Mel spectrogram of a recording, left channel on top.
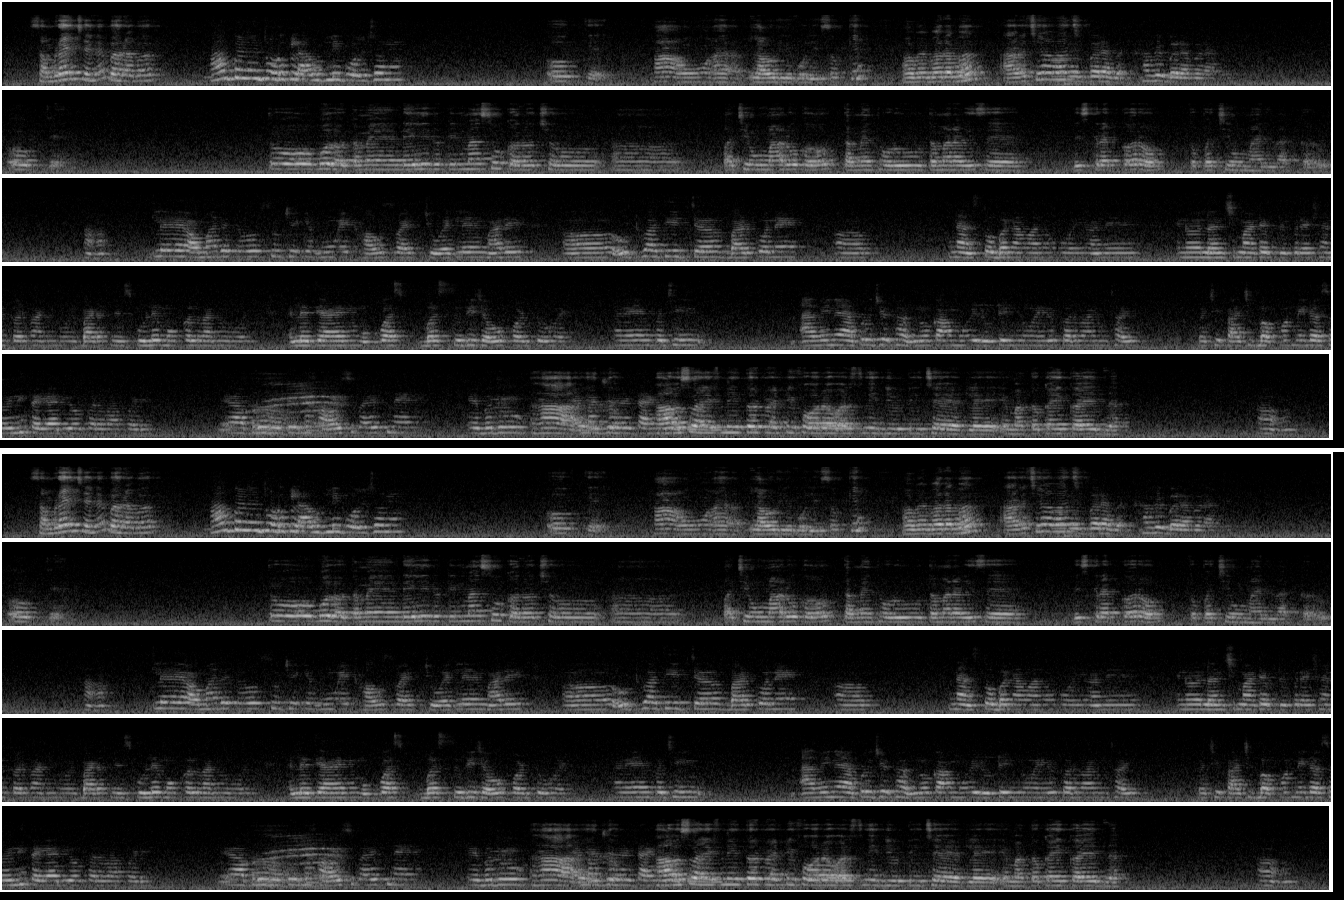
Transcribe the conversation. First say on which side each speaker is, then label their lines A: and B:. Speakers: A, on the right; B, on the right.
A: સંભળાય છે ને બરાબર.
B: હા પણ થોડુંક લાઉડલી બોલજો ને
A: ઓકે હા હું લાઉડલી બોલીશ ઓકે હવે બરાબર
B: હા
A: આવે છે અવાજ
B: હવે બરાબર હવે બરાબર આવે છે <unintelligible>
A: ઓકે તો બોલો તમે ડેલી રૂટીનમાં શું કરો છો. અ પછી હું મારું કહું તમે થોડું તમારા વિશે ડિસ્ક્રાઈબ કરો તો પછી હું મારી વાત કરું
B: હા એટલે અમારે તો શું છે કે હું એક હાઉસવાઈફ છું એટલે મારે અ ઉઠવાથી જ બાળકોને અ નાસ્તો બનાવાનો હોય અને એનો લંચ માટે પ્રિપરેશન કરવાની હોય બાળકને સ્કૂલે મોકલવાનું હોય એટલે ત્યાં એને મકવા બસ સુધી જવું પડતું હોય અને પછી આવીને આપણું જે ઘરનું કામ હોય રૂટીન નું એ કરવાનું થાય પછી પાછી બપોરની રસોઈની તૈયારીઓ કરવા પડે એ આપણું
A: હા
B: રૂટીન
A: બરાબર
B: હાઉસવાઈફ ને એ બધું
A: હા
B: એમાં
A: એ તો
B: જ ટાઈમ
A: હાઉસવાઈફની
B: જતો રહે છે
A: તો ટ્વેન્ટી ફોર અવર્સની ડ્યુટી છે એટલે એમાં ક ક હ
B: હા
